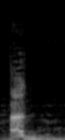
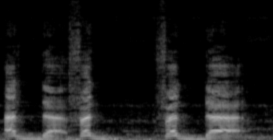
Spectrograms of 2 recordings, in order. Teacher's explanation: sebab makhraj bagi huruf dal adalah hujung lidah dengan gusi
